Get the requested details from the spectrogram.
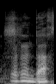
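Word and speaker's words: Laudenbach: Lodenbach. Je ne sais pas s'il se prononce bien. – Lodenbach, c'est ça.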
